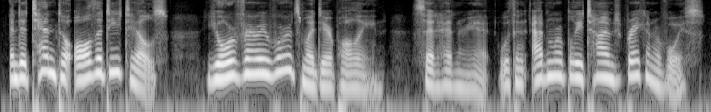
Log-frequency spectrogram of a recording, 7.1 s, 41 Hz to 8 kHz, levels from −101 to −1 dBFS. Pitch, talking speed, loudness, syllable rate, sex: 185 Hz, 175 wpm, -17 LUFS, 5.5 syllables/s, female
